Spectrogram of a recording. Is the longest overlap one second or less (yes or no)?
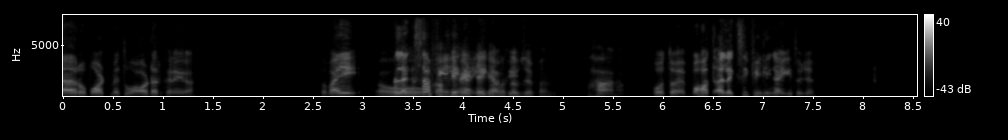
no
